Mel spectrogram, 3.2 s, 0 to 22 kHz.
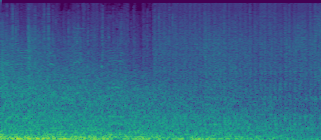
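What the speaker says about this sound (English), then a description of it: "Machine guns dueling on the sides" Machine guns trade fire in a Company of Heroes 2 battle, a dense continuous rattle of rapid shots with booming low-end impacts, loud throughout and slowly easing off over a few seconds.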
